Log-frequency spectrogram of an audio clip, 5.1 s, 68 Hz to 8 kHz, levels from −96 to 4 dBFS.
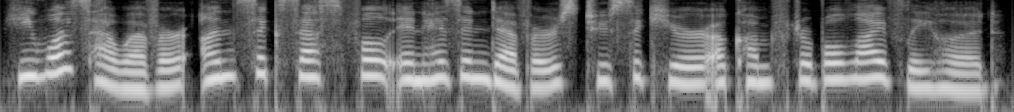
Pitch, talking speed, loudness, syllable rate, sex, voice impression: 250 Hz, 140 wpm, -17 LUFS, 5.5 syllables/s, female, feminine, adult-like, tensed, bright, clear, fluent, cute, calm, friendly, reassuring, elegant, slightly sweet, lively, kind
